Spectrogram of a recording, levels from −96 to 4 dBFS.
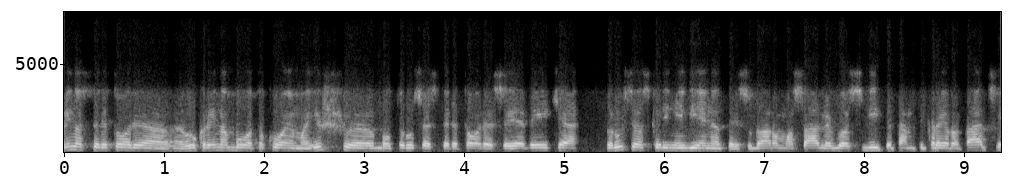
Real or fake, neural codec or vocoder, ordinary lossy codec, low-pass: real; none; Opus, 24 kbps; 7.2 kHz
